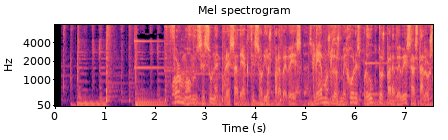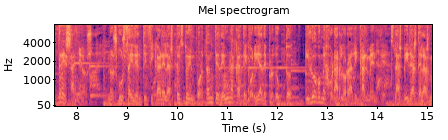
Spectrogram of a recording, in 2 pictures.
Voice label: Doblaje Video Reality Dubbing Voiceovers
